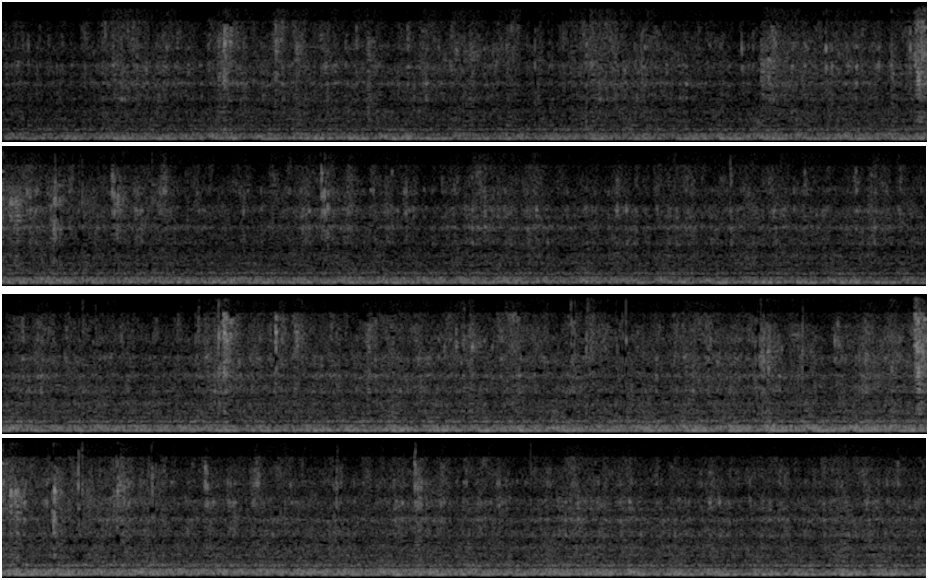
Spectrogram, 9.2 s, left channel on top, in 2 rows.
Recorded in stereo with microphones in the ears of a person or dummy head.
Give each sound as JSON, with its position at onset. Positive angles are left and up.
{"t": 1.1, "sound": "keys jangling", "side_deg": -10, "distance_m": 0.6}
